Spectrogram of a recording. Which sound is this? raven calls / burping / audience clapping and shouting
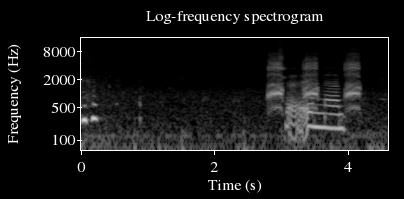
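raven calls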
